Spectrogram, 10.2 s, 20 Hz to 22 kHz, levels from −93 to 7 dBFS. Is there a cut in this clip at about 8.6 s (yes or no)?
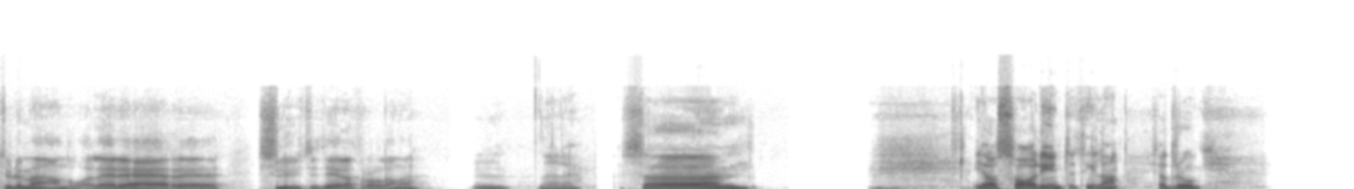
no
